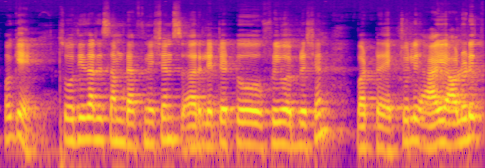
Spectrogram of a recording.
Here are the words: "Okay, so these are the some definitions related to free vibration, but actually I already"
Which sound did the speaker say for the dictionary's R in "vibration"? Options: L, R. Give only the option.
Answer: R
